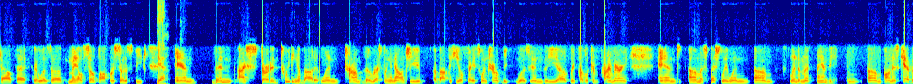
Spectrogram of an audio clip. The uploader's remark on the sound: Listeners call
